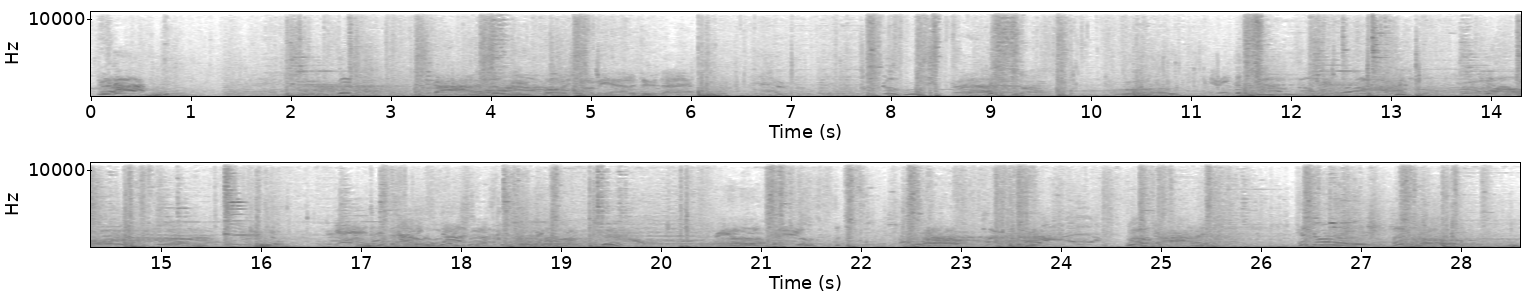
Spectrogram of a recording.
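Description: Metal blades clang and slash in a fight.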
